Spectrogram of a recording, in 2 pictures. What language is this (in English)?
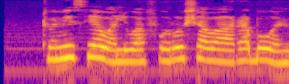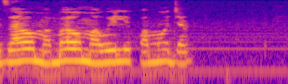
Swahili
